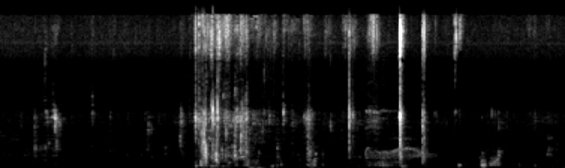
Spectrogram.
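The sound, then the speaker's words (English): Wet slurping and gulping from someone drinking water, a few irregular liquid swallows and sloshes over a few seconds, fairly quiet with no talking. “I'm sitting here trying to finish my water and digest some food here.”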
